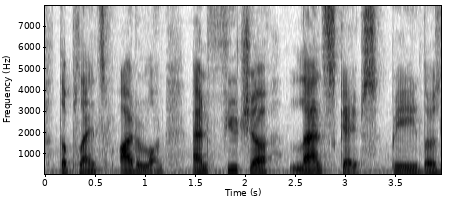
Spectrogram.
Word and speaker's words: Eidolon: Eidolon. The correct pronunciation. Jesus Christ. The correct pronunciation is Eidolon. So every time he says Eidolon, just remember Eidolon, as in Plains of Eidolon.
